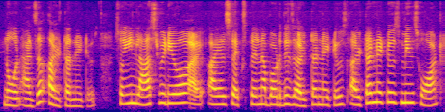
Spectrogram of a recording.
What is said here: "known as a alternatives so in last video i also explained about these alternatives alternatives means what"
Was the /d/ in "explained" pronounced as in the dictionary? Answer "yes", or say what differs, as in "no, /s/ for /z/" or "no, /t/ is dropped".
no, /d/ is dropped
